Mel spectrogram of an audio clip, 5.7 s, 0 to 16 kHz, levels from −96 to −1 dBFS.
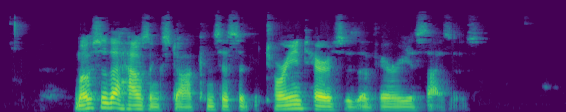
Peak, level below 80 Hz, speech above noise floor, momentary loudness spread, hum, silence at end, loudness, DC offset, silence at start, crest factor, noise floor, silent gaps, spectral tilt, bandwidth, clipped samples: -2 dBFS; -56 dBFS; 61 dB; 12 LU; none; 0.95 s; -20 LUFS; under 0.1%; 0.75 s; 20 dB; -81 dBFS; none; -5.5 dB/octave; 9 kHz; under 0.1%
